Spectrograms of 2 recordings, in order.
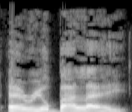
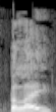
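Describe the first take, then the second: First: "Aerial Ballet" said firmly with a falling tune, stress on "Aerial"; "Ballet" settled, said with a falling finish; settled pronunciation. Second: "Ballet" tried with a questioning rise, stress on the second syllable; "Ballet" said as a query, not sure of it; questioning pronunciation. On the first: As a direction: land on "Aerial Ballet" with confidence. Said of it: "it's like saying Metal Guru". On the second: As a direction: test the word "Ballet" out loud, unsure. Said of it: "How would you say ballet?". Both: Shown as a demonstration.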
